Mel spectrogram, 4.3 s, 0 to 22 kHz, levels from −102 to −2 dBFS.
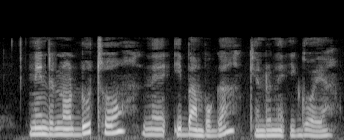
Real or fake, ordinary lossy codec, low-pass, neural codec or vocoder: real; AAC, 32 kbps; 7.2 kHz; none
